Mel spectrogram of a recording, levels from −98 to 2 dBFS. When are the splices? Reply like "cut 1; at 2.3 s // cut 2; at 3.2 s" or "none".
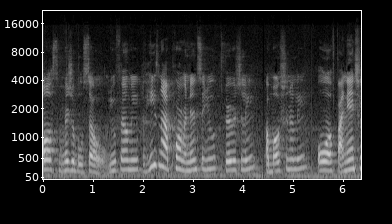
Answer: cut 1; at 2.1 s // cut 2; at 3.5 s // cut 3; at 4.3 s // cut 4; at 5.3 s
